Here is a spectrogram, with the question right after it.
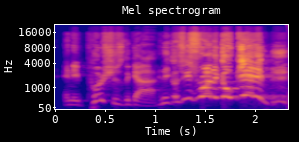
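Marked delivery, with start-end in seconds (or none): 1.3-2.3 high, loud yelled alarm; retold shout. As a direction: bellow it like raising the alarm. Manager's shout in retold story.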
